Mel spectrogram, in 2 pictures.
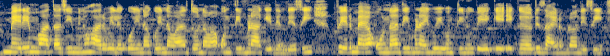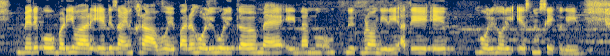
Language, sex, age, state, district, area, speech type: Punjabi, female, 18-30, Punjab, Tarn Taran, rural, spontaneous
